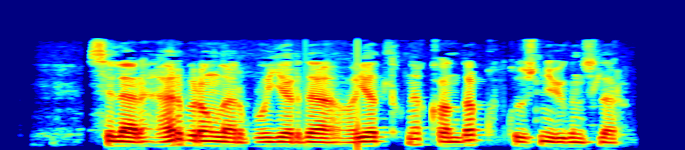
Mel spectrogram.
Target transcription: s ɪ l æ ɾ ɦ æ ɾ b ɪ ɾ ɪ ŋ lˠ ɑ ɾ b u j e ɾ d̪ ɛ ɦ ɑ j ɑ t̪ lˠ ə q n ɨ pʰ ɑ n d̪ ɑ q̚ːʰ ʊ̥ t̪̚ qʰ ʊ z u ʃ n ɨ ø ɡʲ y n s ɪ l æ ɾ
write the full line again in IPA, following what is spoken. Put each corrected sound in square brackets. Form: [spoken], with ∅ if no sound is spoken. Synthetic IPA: s ɪ l æ ɾ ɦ æ ɾ b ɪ ɾ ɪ ŋ lˠ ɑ ɾ b u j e ɾ d̪ ɛ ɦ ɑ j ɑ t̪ lˠ ə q n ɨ [qʰ] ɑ n d̪ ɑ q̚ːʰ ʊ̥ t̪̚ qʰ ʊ z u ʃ n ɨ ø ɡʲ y n s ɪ l æ ɾ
